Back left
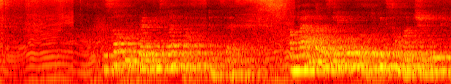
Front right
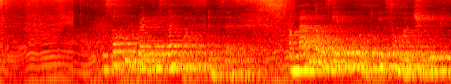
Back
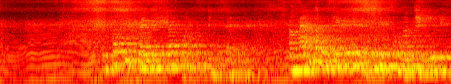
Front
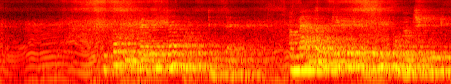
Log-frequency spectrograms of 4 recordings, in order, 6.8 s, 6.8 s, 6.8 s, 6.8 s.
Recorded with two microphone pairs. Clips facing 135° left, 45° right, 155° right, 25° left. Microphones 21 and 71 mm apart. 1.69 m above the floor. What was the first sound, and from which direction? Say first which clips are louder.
A woman speaking: front right 1 dB, even; 85° right.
